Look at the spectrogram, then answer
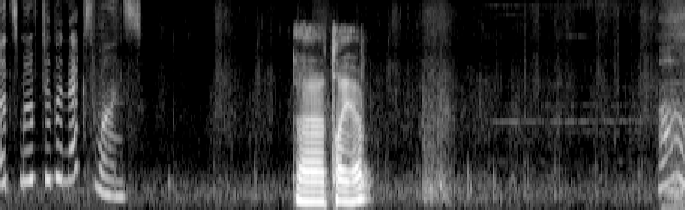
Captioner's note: footsteps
